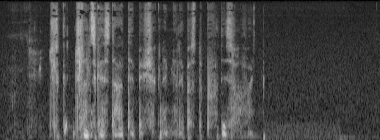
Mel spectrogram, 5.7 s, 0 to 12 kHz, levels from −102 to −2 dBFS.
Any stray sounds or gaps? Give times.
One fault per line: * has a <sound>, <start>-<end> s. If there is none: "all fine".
all fine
